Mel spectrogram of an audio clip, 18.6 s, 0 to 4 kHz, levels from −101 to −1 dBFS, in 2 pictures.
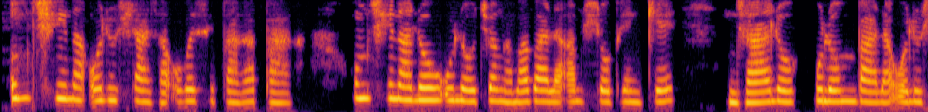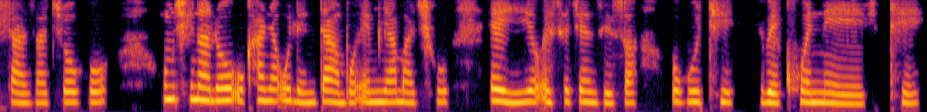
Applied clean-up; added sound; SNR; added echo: none; none; none; none.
